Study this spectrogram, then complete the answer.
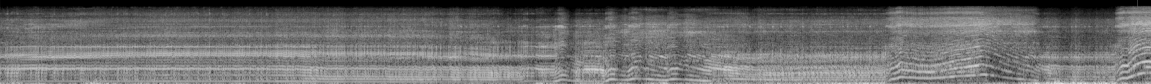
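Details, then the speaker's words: Kyosho RC nitro engine being tuned: high buzzy idle, then after about 5 seconds idling throttle blips sag and hang briefly before climbing, a low-rpm flat spot; low-speed needle too rich, to be leaned out. "Voilà, quand on reste encore 5 6 secondes au ralenti, il y a encore ce petit palier."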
